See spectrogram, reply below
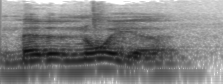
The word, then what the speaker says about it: metanoia: If you look at the Greek, the word metanoia is the word used for repentance, and it's spelled M-E-T-A-N-O-I-A.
